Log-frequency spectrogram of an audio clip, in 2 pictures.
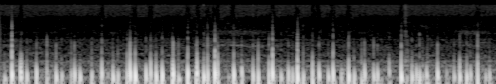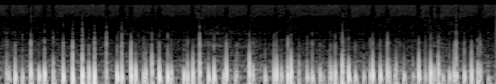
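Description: A round pressed-cork board held close to the microphone is tapped rapidly with fingernails, giving a steady stream of soft, deep, dull thuds. The taps are short and dry with almost no ring and no high or bright content.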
